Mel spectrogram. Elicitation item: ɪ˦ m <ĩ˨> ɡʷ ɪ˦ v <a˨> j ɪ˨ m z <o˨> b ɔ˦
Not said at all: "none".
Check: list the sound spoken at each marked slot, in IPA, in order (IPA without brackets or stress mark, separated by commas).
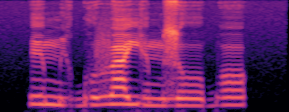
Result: i˨, a˦, oː˨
